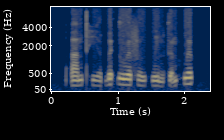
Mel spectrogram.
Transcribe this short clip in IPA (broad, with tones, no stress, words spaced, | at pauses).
ʔa˨˦mt̪ʰi̤˨˩ə̯ ɓə˦˥t̚ɣu˧ə̯ fə̤˨˩whwi˧˩mkə̰˧˥m hwə˦˥p̚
